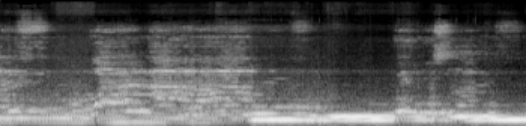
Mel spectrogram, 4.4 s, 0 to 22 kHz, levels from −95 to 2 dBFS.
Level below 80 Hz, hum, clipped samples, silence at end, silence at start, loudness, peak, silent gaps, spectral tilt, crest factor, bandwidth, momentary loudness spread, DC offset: -48 dBFS; none; under 0.1%; 0 s; 0 s; -16 LUFS; -2 dBFS; none; -8 dB/octave; 12 dB; 11 kHz; 10 LU; under 0.1%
